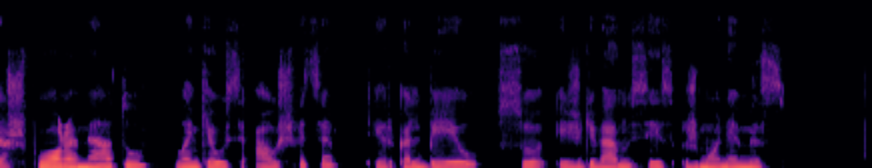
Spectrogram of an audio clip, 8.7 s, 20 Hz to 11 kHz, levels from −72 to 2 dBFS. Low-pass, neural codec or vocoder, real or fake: 9.9 kHz; none; real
